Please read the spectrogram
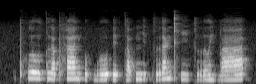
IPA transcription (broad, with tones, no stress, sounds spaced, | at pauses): pʰ l oː˧ t ɯ˨˩ a̯ pʰ aː˧ n ʔ o˨˩ k̚ b oː˧ ʔ e˨˩ ʔ t a˦˥ p̚ ŋ iː˨˩ t̚ k r a˥˩ ŋ kʰ iː˨˩ k r ɤː˧ j b aː˦˥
